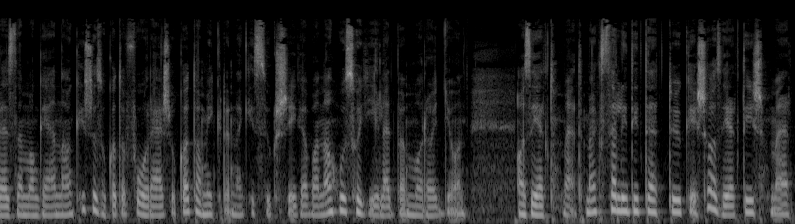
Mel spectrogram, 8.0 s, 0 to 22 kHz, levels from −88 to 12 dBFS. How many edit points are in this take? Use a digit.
1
